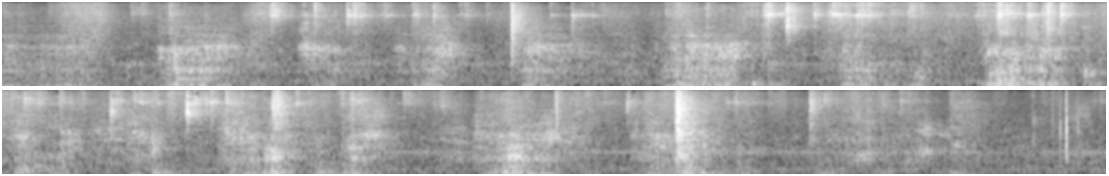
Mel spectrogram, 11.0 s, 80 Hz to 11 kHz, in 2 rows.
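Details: Female German Shepherd puppy, 13 weeks old and 20 pounds, in a tug of war over a toy with Annabel, an adult Labrador of over 60 pounds; low rough growls in uneven bursts mixed with scuffling and sharp clattering noises.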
